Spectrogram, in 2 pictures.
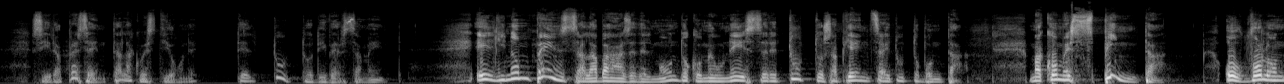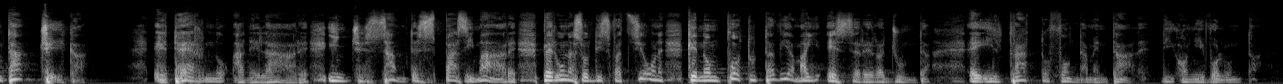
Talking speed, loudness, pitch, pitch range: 115 wpm, -21 LUFS, 155 Hz, 120-195 Hz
